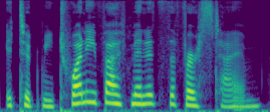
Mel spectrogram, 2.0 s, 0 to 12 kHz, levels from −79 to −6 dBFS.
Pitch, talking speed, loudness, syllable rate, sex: 225 Hz, 265 wpm, -19 LUFS, 6.3 syllables/s, female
